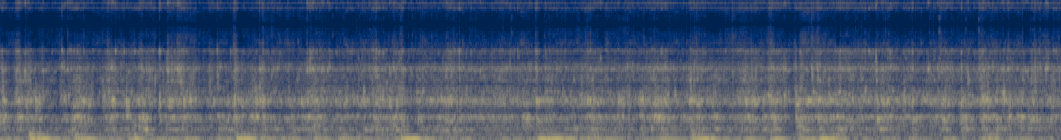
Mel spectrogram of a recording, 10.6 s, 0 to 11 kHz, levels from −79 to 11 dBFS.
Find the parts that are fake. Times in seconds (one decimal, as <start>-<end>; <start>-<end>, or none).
0.0-3.1; 5.5-6.3; 7.1-8.5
